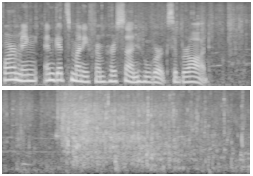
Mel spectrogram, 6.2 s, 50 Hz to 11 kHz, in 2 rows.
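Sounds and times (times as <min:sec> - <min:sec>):
speech: 0:00.0 - 0:02.8
water sloshing and splashing as someone moves through a river: 0:00.0 - 0:06.2
murmur of voices: 0:01.9 - 0:03.9.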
